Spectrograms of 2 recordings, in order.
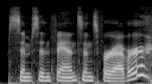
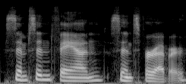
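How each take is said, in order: First: It is said at normal speed. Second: It is said slowly.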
